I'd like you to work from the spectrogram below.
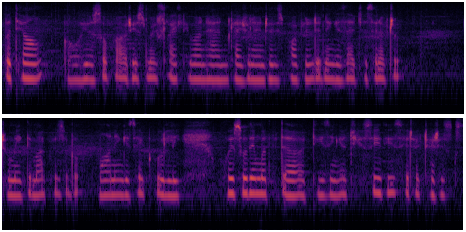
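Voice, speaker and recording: A woman reading a romance fan fiction aloud, soft and slipping into whispers, with small stumbles and restarts. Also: fairly high pitch, monotone, fairly quick, creaky, dull audio, a little hiss or hum. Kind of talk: storytime narration.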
